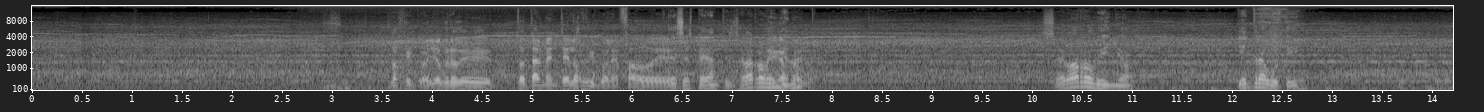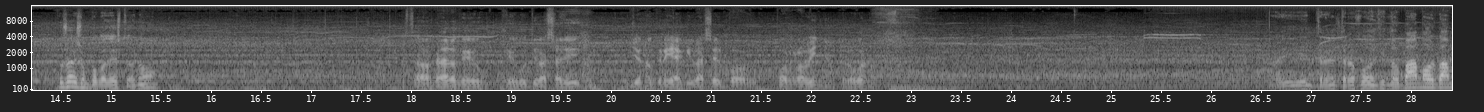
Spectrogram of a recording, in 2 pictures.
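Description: A large stadium crowd murmurs far off.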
